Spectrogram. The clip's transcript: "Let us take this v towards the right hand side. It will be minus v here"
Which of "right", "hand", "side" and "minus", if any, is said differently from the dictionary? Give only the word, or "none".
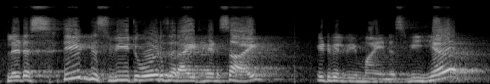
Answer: hand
